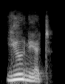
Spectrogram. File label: "Uniat", Indian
